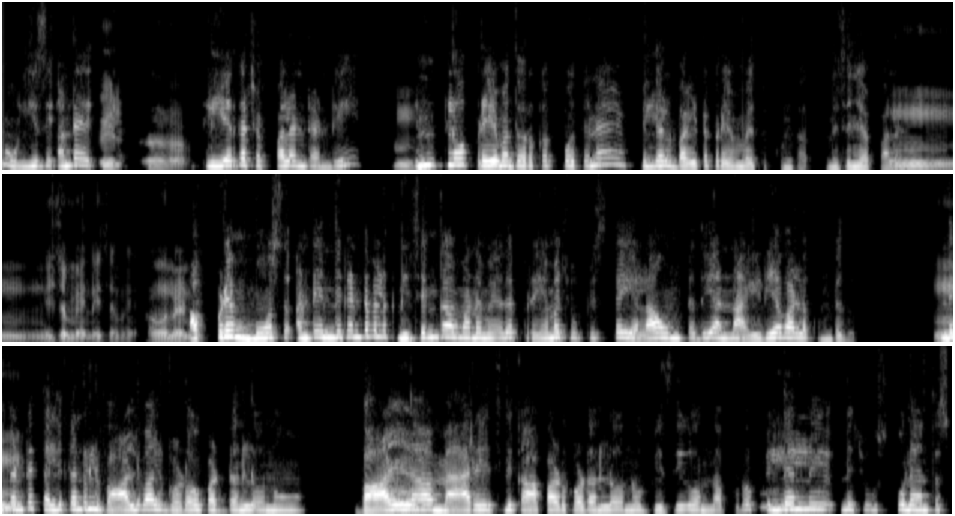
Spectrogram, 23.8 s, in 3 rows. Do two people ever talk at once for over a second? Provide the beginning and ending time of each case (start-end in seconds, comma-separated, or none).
none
